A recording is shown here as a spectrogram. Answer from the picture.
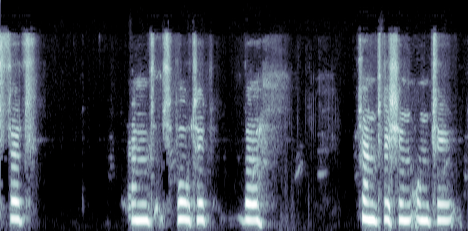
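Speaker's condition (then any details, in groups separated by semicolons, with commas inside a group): Cerebral palsy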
